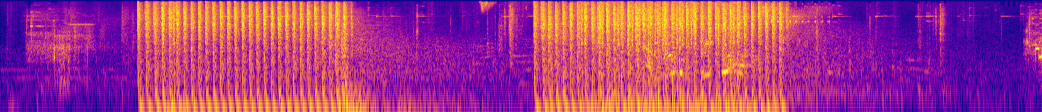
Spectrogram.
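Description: Two long, loud bursts of automatic video game fire, each rattling for about two seconds, with quieter background sounds and a voice in the gaps between them.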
